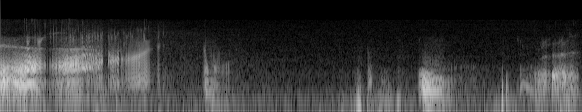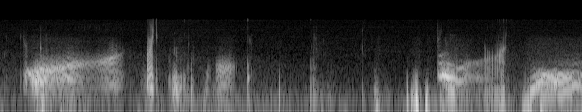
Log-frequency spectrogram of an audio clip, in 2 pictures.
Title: LOUD hungry stomach growls (headphones)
